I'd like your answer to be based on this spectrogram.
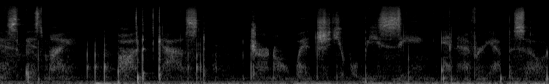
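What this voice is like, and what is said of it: Whispered ASMR speech. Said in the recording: “why am I whispering, ... why is it going to be a whispered, you know, ramble”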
